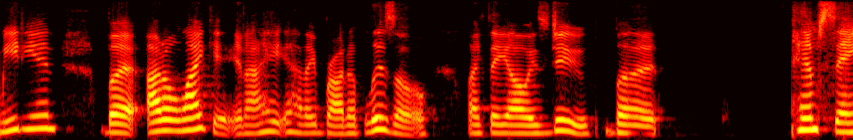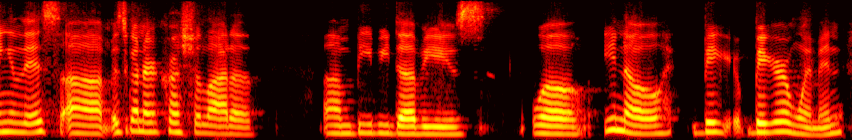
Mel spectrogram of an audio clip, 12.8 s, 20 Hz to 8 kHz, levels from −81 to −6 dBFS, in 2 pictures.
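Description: Nothing in this speech recording points to a technical fault. It has passed through a WebRTC call path, and the sound suggests a G.722 call codec, with its usual coding noise and no content above 8 kHz.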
